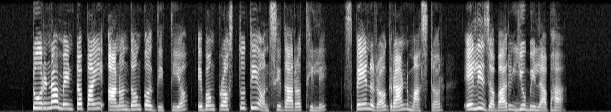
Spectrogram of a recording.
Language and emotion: Odia, neutral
